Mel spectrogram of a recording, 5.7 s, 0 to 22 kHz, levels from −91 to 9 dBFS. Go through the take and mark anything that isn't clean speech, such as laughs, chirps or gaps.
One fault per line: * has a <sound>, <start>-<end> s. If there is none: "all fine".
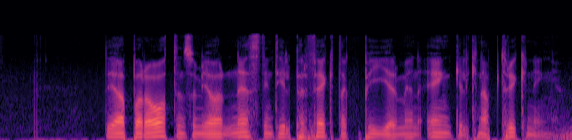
* has a dropout, 3.5-3.6 s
